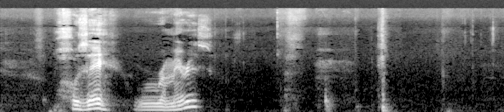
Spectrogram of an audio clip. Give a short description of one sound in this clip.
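Trading cards rustle and slide as they are flipped through by hand.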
